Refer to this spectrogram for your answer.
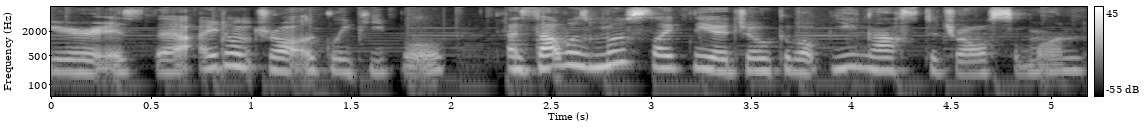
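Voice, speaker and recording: There is music in the background. A woman talks at a very fast pace with ordinary pitch variation. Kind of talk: video essay commentary.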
